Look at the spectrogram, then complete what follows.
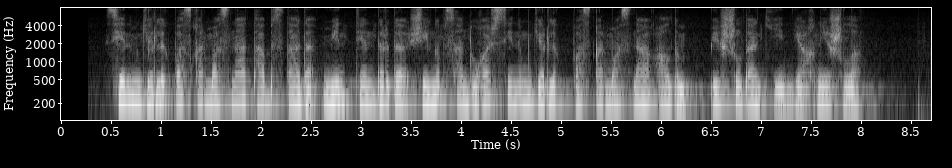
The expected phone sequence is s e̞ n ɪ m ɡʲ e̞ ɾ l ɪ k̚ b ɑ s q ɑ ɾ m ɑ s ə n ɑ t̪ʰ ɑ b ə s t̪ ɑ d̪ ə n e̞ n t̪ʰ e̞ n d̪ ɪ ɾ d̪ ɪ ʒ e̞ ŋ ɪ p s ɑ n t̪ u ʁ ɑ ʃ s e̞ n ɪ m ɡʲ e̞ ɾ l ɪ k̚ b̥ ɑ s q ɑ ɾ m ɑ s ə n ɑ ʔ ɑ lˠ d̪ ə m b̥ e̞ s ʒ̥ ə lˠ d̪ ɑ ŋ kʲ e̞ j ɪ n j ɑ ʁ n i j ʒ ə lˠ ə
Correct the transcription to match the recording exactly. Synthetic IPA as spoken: s e̞ n ɪ m ɡʲ e̞ ɾ l ɪ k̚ b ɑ s q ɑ ɾ m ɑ s ə n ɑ t̪ʰ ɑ b ə s t̪ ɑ d̪ ə m e̞ n t̪ʰ e̞ n d̪ ɪ ɾ d̪ ɪ ʒ e̞ ŋ ɪ p s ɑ n d̪ u ʁ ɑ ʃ s e̞ n ɪ m ɡʲ e̞ ɾ l ɪ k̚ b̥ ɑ s q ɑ ɾ m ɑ s ə n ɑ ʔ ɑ lˠ d̪ ə m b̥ e̞ s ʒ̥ ə lˠ d̪ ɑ ŋ kʲʰ e̞ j ɪ n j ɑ ʁ n i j ʒ ə lˠ ə

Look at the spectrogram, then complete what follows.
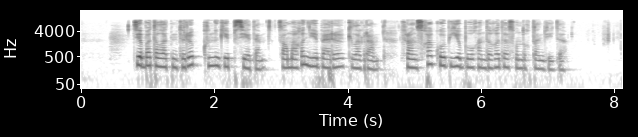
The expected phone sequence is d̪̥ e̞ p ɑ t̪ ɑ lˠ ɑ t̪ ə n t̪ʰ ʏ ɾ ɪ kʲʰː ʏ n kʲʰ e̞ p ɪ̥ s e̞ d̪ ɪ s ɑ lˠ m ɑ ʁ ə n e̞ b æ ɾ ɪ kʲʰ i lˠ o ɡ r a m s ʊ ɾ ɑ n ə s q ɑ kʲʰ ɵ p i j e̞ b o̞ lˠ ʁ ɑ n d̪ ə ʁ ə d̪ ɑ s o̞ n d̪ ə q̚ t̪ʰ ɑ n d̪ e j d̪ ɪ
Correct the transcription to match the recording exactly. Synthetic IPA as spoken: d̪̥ e̞ p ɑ t̪ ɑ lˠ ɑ t̪ ə n t̪ʰ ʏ ɾ ɪ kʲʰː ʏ n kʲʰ e̞ p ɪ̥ s e̞ d̪ ɪ s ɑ lˠ m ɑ ʁ ə n e̞ b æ ɾ ɪ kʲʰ i lˠ o ɡ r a m s ʊ ɾ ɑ n ə s q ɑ kʲʰ ɵ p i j e̞ b o̞ lˠ ʁ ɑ n d̪ ə ʁ ə d̪ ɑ s o̞ n d̪ ə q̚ t̪ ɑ n d̪ e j d̪ ɪ

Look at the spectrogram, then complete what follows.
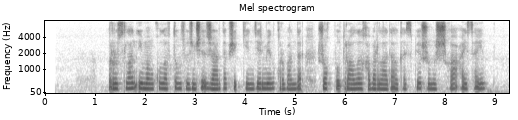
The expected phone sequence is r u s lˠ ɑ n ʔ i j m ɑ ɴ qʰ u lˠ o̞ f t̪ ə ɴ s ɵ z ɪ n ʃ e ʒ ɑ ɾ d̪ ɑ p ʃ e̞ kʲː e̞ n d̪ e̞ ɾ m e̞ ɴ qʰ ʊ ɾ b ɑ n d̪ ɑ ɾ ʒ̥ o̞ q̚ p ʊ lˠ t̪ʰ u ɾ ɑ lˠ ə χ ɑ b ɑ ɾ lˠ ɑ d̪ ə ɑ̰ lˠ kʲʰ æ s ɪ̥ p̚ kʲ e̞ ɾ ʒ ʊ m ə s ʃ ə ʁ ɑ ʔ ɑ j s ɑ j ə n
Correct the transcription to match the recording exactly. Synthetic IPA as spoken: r u s lˠ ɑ n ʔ i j m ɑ ɴ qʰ u lˠ o̞ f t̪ ə ɴ s ɵ z ɪ n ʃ e ʒ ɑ ɾ d̪ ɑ p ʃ e̞ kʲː e̞ n d̪ e̞ ɾ m e̞ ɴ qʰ ʊ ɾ b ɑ n d̪ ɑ ɾ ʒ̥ o̞ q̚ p ʊ lˠ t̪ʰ u ɾ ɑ lˠ ə χ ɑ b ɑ ɾ lˠ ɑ d̪ ə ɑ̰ lˠ kʲʰ æ s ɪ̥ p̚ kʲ e̞ ɾ ʒ ʊ m ə s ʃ ə ʁ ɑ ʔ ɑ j s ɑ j ə n

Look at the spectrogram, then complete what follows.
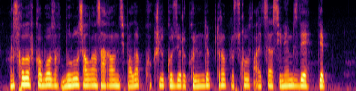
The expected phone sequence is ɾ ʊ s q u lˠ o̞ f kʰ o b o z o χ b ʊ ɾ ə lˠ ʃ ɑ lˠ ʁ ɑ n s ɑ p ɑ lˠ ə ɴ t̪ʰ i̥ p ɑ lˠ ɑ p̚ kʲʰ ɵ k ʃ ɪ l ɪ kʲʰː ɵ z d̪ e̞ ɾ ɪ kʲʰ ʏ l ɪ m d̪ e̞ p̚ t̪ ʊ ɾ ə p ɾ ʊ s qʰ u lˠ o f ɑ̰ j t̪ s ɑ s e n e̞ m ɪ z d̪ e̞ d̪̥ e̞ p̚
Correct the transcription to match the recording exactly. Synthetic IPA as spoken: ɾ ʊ s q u lˠ o̞ f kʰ o b o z o f b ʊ ɾ ə lˠ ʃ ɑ lˠ ʁ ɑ n s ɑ q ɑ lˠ ə n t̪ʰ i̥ p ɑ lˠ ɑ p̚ kʲʰ ɵ k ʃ ɪ l ɪ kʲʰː ɵ z d̪ e̞ ɾ ɪ kʲʰ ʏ l ɪ m d̪ e̞ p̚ t̪ʰ ʊ ɾ ə p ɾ ʊ s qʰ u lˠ o f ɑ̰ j t̪ s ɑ s e n e̞ m ɪ z d̪ e̞ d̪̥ e̞ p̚

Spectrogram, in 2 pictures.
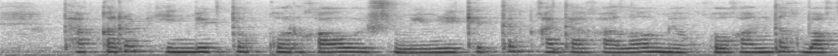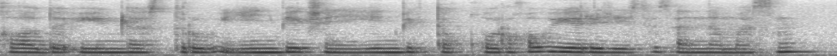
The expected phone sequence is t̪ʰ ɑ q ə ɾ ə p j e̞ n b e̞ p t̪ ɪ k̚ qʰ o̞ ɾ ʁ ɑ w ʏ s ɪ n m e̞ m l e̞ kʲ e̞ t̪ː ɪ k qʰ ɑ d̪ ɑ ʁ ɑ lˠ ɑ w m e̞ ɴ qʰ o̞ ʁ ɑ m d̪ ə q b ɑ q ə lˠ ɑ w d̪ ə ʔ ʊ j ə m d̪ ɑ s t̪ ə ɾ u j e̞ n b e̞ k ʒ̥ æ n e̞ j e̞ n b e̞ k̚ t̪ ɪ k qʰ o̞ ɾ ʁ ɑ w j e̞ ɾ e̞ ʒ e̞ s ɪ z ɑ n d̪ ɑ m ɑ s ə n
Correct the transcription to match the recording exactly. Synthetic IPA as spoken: t̪ʰ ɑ q ə ɾ ə p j e̞ n b e̞ k t̪ ɪ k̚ qʰ o̞ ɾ ʁ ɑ w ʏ ʃ ɪ n m e̞ m l e̞ kʲ e̞ t̪ː ɪ k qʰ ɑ d̪ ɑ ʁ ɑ lˠ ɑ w m e̞ ɴ qʰ o̞ ʁ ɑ m d̪ ə q b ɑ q ə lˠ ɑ w d̪ ə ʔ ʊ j ə m d̪ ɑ s t̪ ə ɾ u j e̞ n b e̞ k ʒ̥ æ n e̞ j e̞ n b e̞ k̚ t̪ ɪ k qʰ o̞ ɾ ʁ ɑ w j e̞ ɾ e̞ ʒ e̞ s ɪ z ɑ n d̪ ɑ m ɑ s ə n

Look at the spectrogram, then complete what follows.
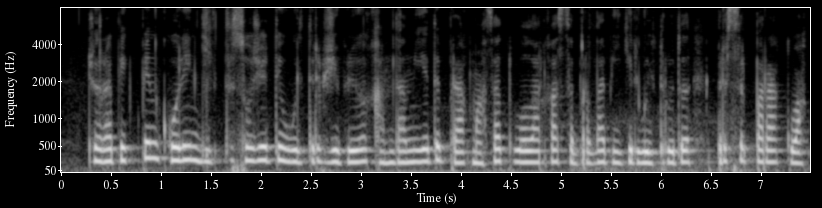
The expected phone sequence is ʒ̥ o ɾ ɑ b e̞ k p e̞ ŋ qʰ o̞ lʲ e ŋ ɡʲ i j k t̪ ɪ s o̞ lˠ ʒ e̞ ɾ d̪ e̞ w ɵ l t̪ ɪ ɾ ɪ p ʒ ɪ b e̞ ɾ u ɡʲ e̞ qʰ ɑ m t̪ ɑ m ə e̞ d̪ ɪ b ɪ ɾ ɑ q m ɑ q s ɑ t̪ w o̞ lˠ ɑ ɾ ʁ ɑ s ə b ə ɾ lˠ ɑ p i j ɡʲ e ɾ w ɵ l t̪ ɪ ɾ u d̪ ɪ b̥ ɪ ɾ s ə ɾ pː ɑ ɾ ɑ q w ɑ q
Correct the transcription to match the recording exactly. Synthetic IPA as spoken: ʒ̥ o ɾ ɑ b e̞ k p e̞ ŋ kʰ o̞ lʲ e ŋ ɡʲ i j k t̪ ɪ s o̞ lˠ ʒ e̞ ɾ d̪ e̞ w ɵ l t̪ ɪ ɾ ɪ p ʒ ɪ b e̞ ɾ u ɡʲ e̞ qʰ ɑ m d̪ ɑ m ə e̞ d̪ ɪ b ɪ ɾ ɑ q m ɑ q s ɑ t̪ w o̞ lˠ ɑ ɾ ʁ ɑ s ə b ə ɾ lˠ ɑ p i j ɡʲ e ɾ w ɵ l t̪ ɪ ɾ u d̪ ɪ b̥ ɪ ɾ s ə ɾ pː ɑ ɾ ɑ q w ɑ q

